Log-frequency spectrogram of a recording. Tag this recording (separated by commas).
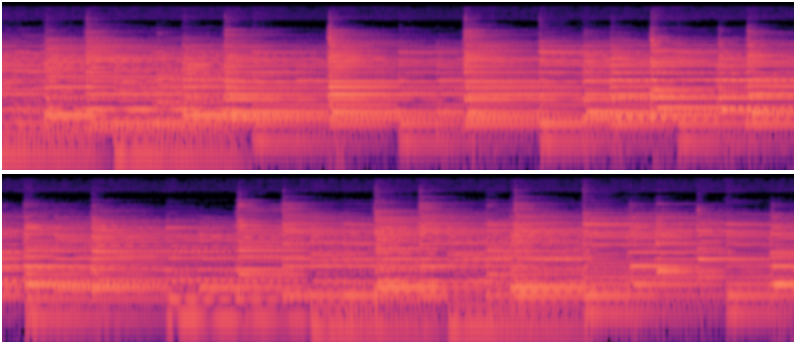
Music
